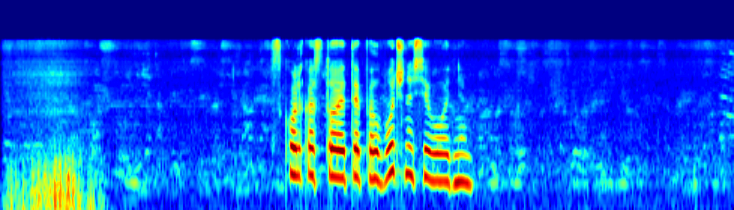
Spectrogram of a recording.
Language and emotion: Russian, neutral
